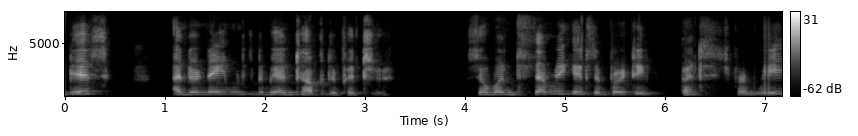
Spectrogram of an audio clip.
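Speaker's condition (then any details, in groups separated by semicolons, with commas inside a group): Cerebral palsy; from birth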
